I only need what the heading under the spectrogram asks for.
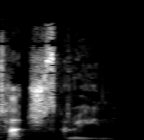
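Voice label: "touch screen", English, British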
